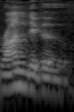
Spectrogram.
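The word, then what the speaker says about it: rendezvous: like this you know it's a Rand secret randevu okay and it's not something you could possibly spell phonetically um and I doubt there's any rules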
